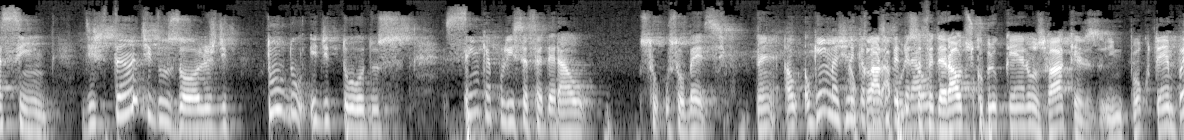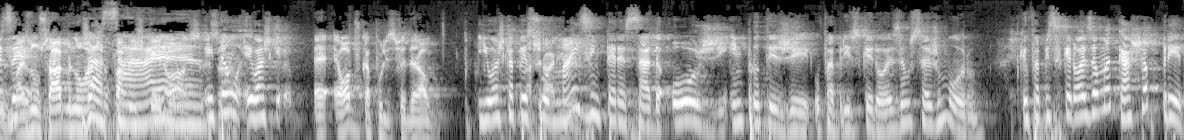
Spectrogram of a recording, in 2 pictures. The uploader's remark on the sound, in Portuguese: Em edição gravada ao vivo na 2ª Maratona Piauí CBN de Podcast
